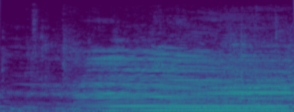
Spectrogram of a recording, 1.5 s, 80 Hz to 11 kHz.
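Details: Cattle at the Sungurlu livestock market in Çorum, Turkey, on 7 December 2023, near a pair of calves offered for sale, one female and one male; a single steady, low moo swelling in loudness, with a faint murmur of the market behind it.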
